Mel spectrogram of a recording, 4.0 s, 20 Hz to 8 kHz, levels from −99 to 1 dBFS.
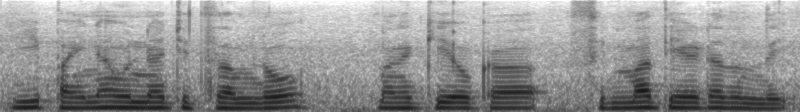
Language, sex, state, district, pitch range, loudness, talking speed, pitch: Telugu, male, Telangana, Hyderabad, 135-145 Hz, -16 LUFS, 135 wpm, 145 Hz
